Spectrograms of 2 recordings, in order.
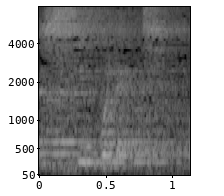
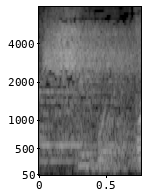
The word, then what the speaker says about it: Shibboleth: If he says no, then they said unto him, say now, Shibboleth. – But he said, Sibboleth. – Sibboleth. – For he could not frame to pronounce it right.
